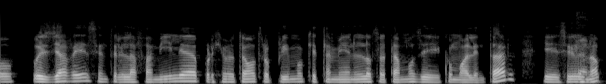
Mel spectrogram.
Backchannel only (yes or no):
yes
